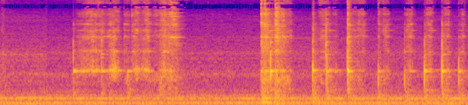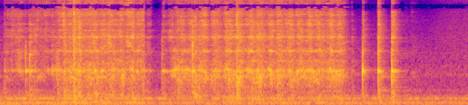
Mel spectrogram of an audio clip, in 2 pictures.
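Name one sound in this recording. A wooden spatula scrapes and stirs powder in a metal pan.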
